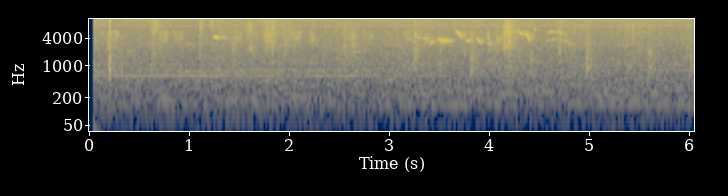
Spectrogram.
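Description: Small birds chirping outdoors: short high chirps scattered through, thickest about three to four seconds in, over a steady hiss, with a few faint clicks.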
